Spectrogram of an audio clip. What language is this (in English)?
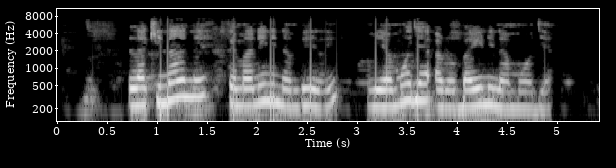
Swahili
